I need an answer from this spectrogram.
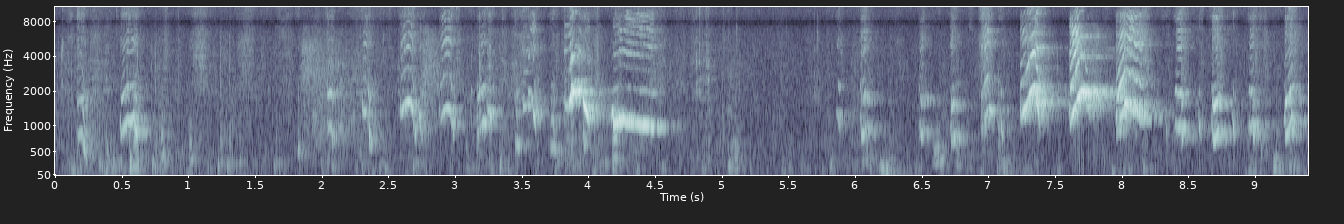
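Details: Rhodesian Ridgeback puppies of the D-litter, 19 days old, making frequent high whimpers and a long falling squeal, with scuffling and rustling between calls.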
